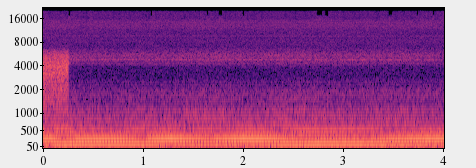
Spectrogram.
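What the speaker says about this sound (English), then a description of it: "Engines are taking power." Twin engines of a Beechcraft Baron 58 drone at takeoff power on a hot Phoenix runway, a steady, loud, tonal engine hum heard from inside the cabin, unbroken and even throughout.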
